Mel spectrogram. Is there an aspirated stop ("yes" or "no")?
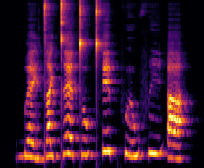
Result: yes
